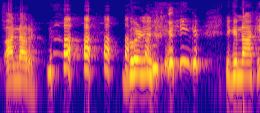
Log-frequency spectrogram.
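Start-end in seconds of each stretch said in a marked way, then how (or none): 0.5-1.6 bursts out in a high laugh; amused high laugh; real laugh. Real, not acted. Laughing at his joke.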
